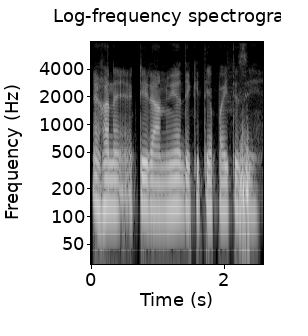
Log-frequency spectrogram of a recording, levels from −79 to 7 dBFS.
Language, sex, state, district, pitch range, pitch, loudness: Bengali, male, Assam, Hailakandi, 120-125 Hz, 125 Hz, -18 LUFS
